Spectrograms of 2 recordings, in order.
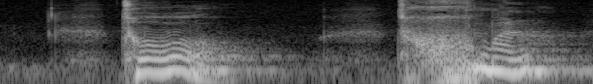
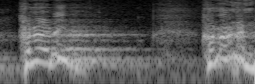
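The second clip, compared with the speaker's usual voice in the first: mock urgent calling; 8 semitones higher, faster than usual. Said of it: "막 이러면서".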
